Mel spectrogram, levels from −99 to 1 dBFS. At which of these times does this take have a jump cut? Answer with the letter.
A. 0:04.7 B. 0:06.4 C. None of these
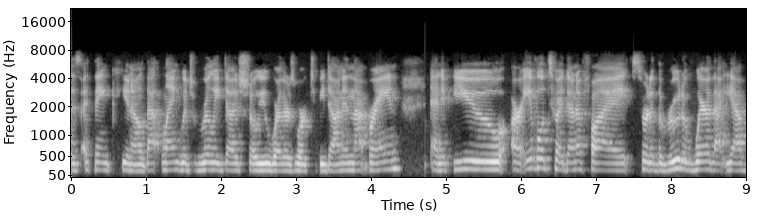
A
